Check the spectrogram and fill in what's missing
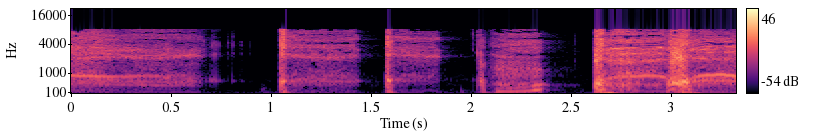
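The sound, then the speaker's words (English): A person at a supermarket, behind a shopper choosing a tomato, coughs loudly several times in quick succession, harsh, wet hacking bursts with raspy tails, the last ones run together into a longer fit. “hope you don't catch whatever patient zero is spraying all over the fresh produce”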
